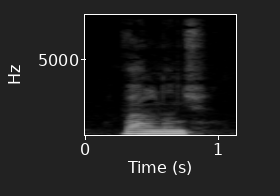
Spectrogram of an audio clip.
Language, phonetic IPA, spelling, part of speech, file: Polish, [ˈvalnɔ̃ɲt͡ɕ], walnąć, verb, LL-Q809 (pol)-walnąć.wav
